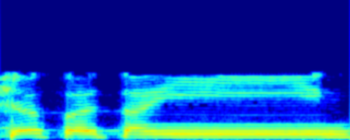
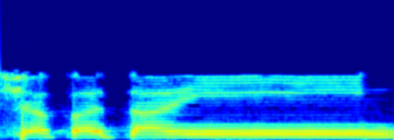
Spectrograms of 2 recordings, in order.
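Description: Both takes have the same delivery.

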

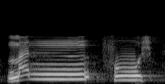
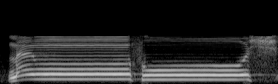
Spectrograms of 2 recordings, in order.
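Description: First: The n sound is pronounced clearly and fully. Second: The n sound is hidden and nasalized. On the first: The speaker calls it wrong. "نون کلیئر کریں گے تو آواز آئے گی" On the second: The speaker calls it right. "ہم نے چھپا کے"

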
